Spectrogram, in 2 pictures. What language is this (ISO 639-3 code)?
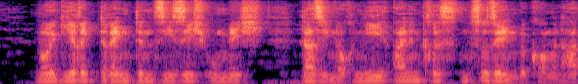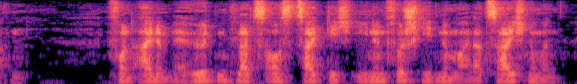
deu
